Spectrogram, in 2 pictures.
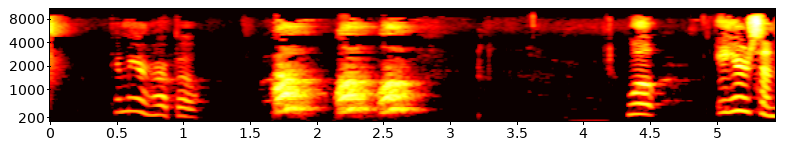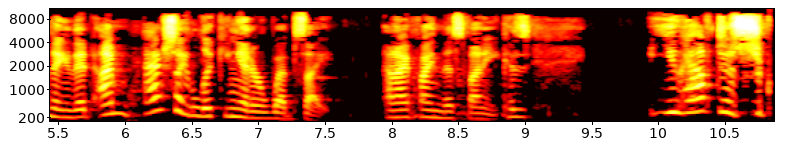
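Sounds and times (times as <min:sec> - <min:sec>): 
speech: 0:00.7 - 0:02.6, 0:04.4 - 0:09.3, 0:10.0 - 0:10.8
dog barking: 0:01.6 - 0:03.0.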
